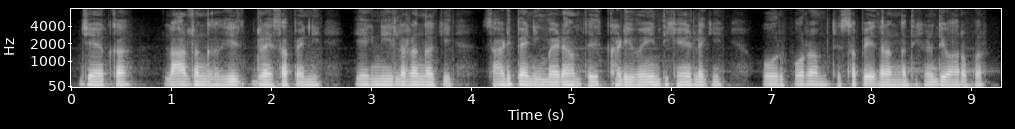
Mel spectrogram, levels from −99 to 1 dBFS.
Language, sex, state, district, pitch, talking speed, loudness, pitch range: Hindi, male, Uttarakhand, Tehri Garhwal, 105 Hz, 185 wpm, -19 LUFS, 105-110 Hz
